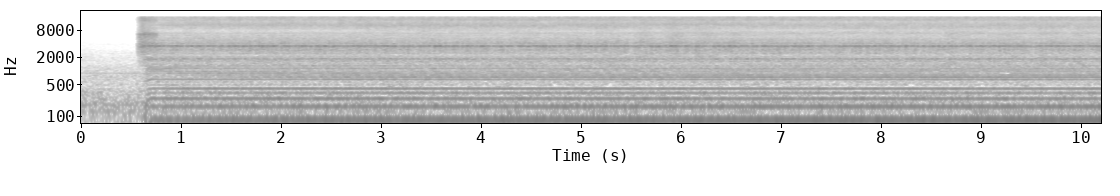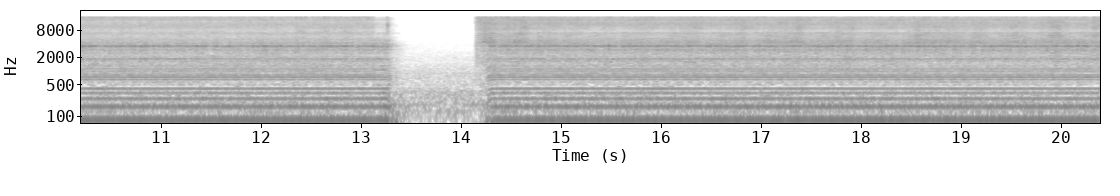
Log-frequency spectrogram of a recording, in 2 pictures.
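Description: Small airbrush compressor running with a steady motor hum and a hiss of air as the airbrush sprays a fine jet. It switches on about half a second in, stops for about a second roughly two-thirds of the way through, and starts again.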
